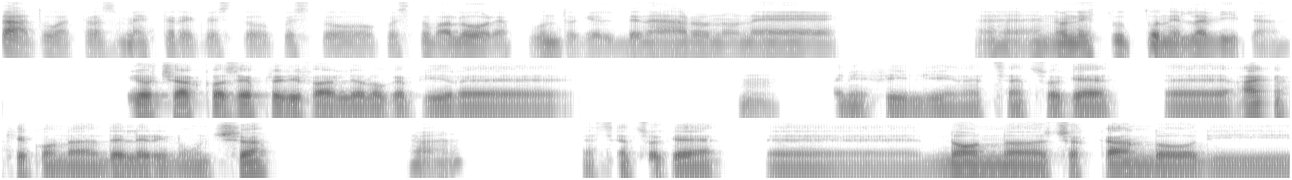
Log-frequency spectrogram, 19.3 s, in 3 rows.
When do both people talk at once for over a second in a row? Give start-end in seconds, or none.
none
